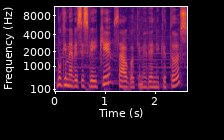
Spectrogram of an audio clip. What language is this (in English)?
Lithuanian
